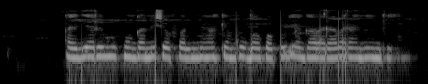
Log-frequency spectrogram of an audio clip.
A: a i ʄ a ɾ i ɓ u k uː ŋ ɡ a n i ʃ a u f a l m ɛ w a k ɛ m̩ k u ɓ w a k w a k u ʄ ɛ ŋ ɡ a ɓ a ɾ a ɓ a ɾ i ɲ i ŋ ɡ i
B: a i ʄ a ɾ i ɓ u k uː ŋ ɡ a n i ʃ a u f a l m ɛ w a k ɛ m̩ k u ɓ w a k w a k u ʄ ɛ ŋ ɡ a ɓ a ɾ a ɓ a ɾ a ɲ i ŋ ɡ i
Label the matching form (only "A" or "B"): B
